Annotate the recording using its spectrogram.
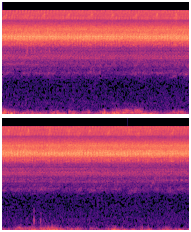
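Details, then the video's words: Large brown cicada in midsummer on a tree, giving a steady, loud, high-pitched sizzling drone that never varies in strength, with light low-pitched background noise. "Cicadas Singing in Midsummer | Large Brown Cicada"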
